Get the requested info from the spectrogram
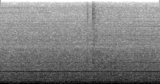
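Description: Steady mechanical hum of a running cooling fan: a constant low drone with a faint high whine over an even hiss.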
